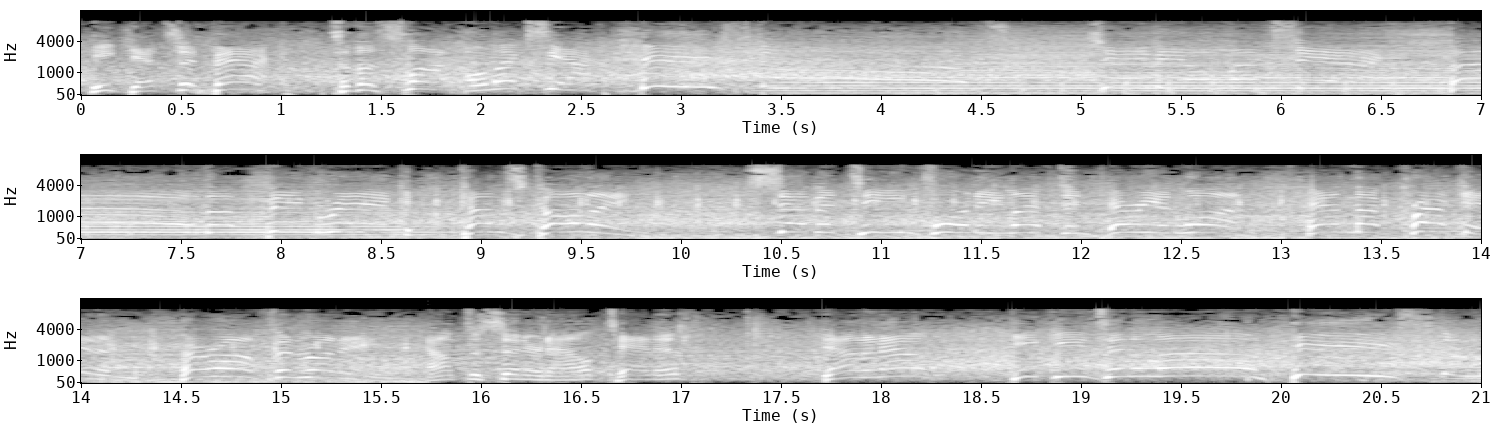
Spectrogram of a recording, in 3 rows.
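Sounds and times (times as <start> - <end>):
crowd cheering: 0.0 - 21.0
goal horn low note: 3.2 - 15.4.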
